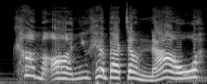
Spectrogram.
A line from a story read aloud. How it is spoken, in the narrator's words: The Pegasus exclaimed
